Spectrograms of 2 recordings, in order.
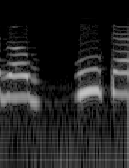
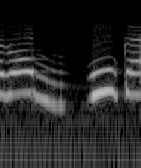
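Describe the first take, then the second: No difference in how they are said.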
